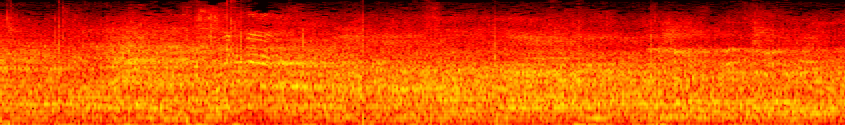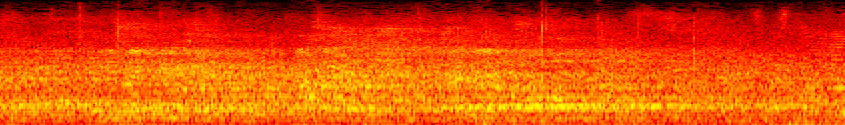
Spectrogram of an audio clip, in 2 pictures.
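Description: Indoor futsal ball being kicked and bouncing on a sports-hall court, amid children's and adults' voices calling out during play.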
